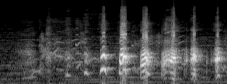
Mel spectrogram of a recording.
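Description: A man laughing hard in a quick run of loud, short bursts, about five a second, starting about a second in.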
